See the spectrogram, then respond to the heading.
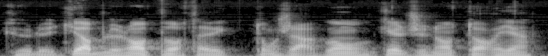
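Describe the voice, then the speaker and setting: A man's voice: deep voice, a little fast, dull audio, voice pushed down. A man voicing an impatient, suspicious young lover asking blunt, exasperated questions.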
